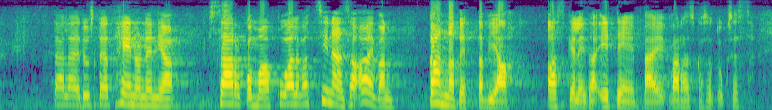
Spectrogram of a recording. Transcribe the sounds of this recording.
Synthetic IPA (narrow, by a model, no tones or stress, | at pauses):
t̪æːlːæedust̪ɑjɑt̪ɦe̞inonenjɑsɑrkomɑːkuɑliʋɑt̪sinænsæʔɑjʋɑn | kɑnːɑt̪e̞t̪ːɑʋiɑ | ɑskelejt̪ɑʔe̞t̪eːmpæiʋɑrhɑskɑsʋɑt̪uksesːɑ̥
